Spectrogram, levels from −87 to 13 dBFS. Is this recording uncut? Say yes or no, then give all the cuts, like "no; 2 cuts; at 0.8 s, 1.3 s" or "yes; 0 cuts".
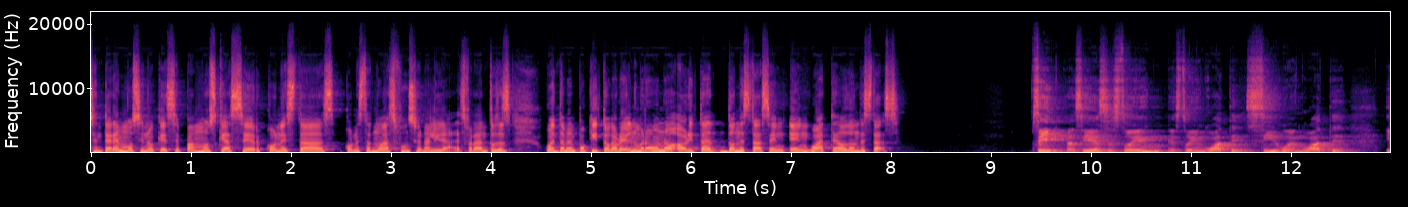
yes; 0 cuts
